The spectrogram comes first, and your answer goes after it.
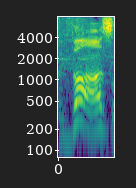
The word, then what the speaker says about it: vase: can pronounce this word whether it's said vas like Mars or the like Hayes generally I don't say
